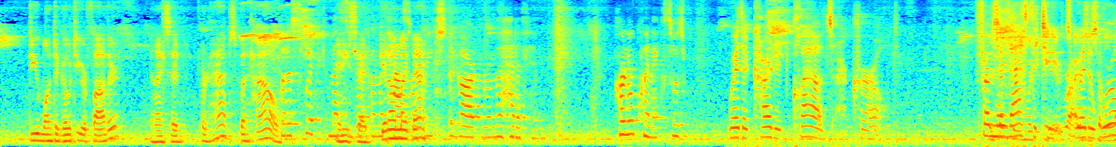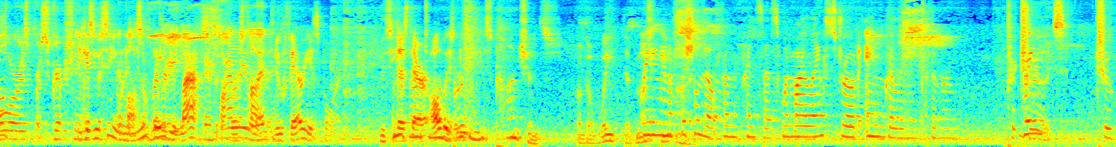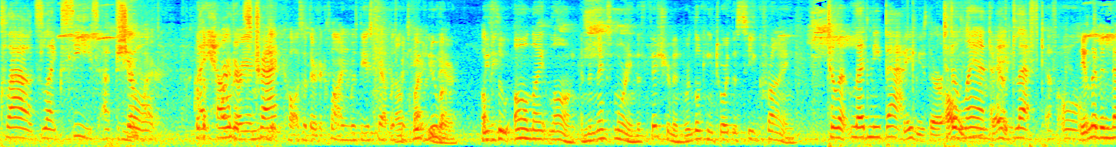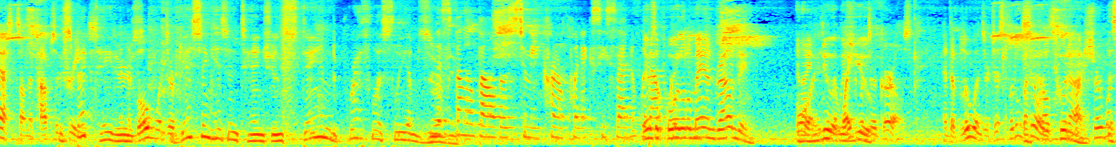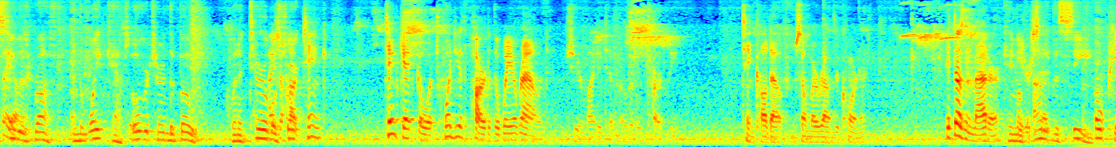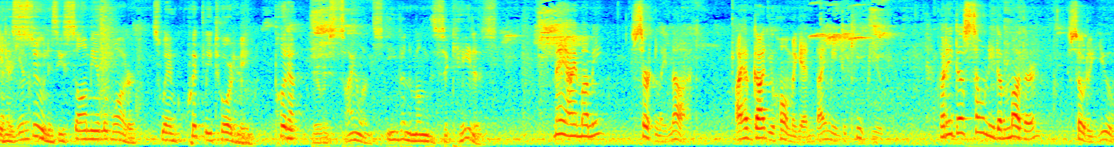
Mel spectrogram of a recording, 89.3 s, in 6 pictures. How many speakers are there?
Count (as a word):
six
